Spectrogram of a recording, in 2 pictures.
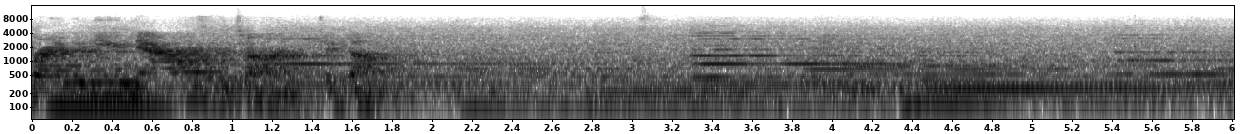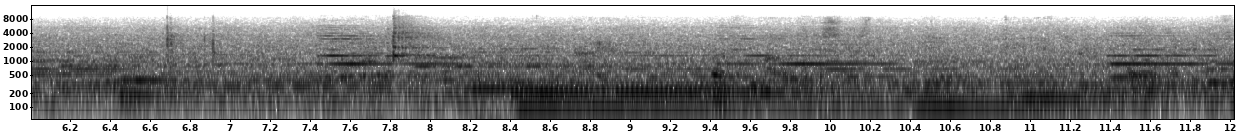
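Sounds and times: electric guitar: 0:00.0 - 0:12.0
live band slow instrumental: 0:00.0 - 0:12.0.

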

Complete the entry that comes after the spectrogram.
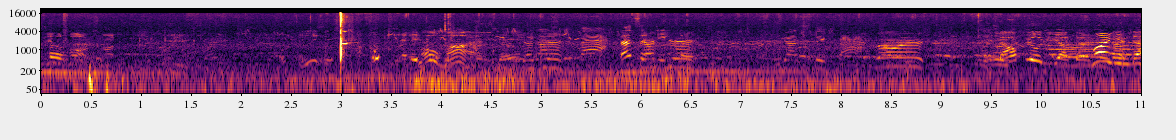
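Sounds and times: bat striking softball: 0:03.0 - 0:03.4.

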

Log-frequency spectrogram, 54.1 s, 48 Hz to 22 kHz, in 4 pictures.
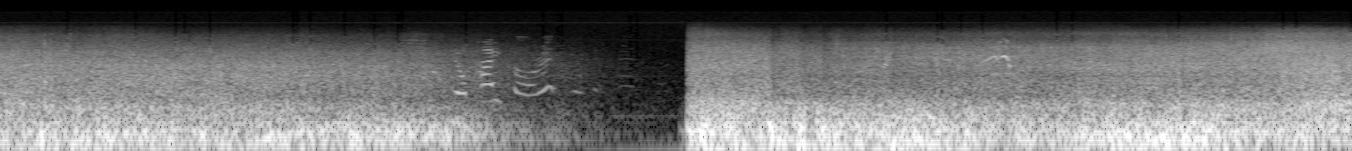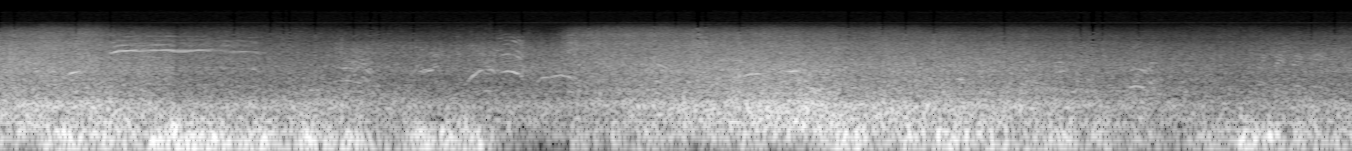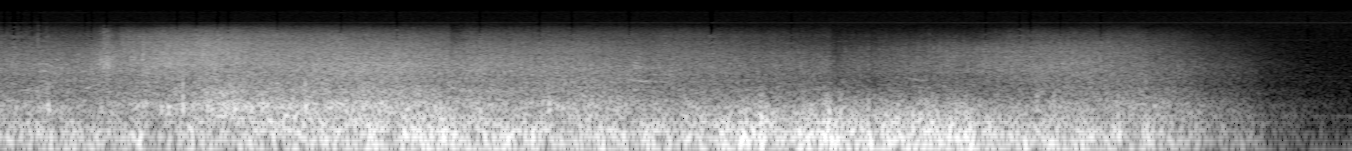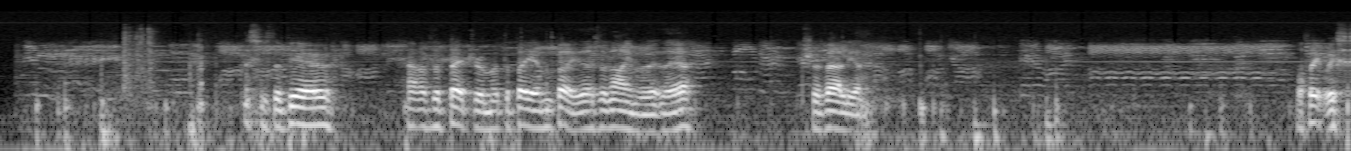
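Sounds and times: sea waves breaking on shore: 0:00.0 - 0:05.2, 0:06.9 - 0:39.5
wind buffeting microphone: 0:00.0 - 0:05.3, 0:06.9 - 0:39.6.

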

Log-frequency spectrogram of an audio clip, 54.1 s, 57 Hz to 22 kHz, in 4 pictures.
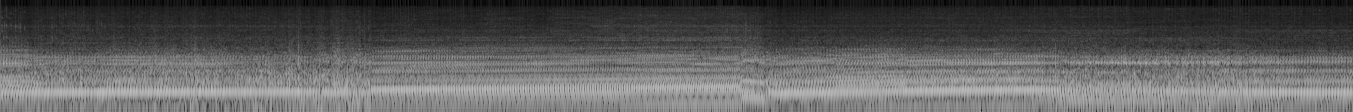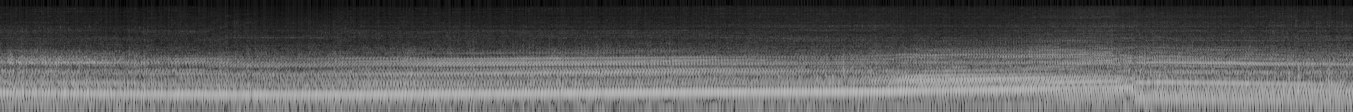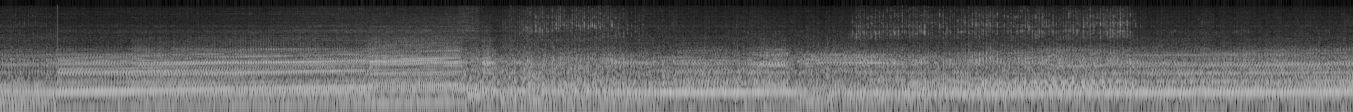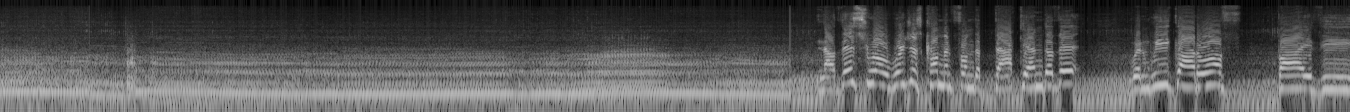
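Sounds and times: motorcycle engine running: 0:00.0 - 0:54.0.

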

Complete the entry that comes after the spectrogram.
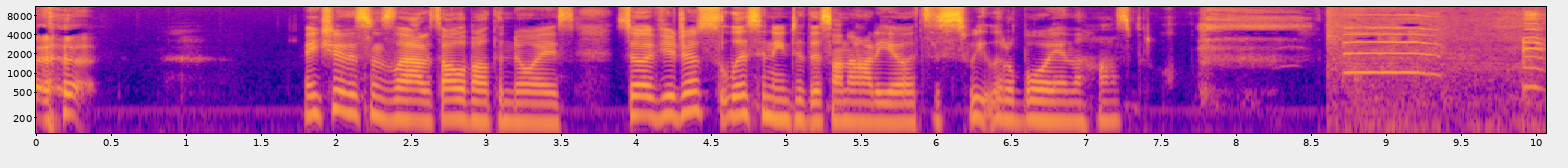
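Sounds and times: high squeaky whistle: 0:08.6 - 0:10.0.

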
